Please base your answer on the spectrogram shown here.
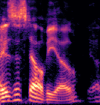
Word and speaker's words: Stelvio: get it um first of all it's a stelvio right it is a stelvio yeah it's an alfa romeo stelvio and then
